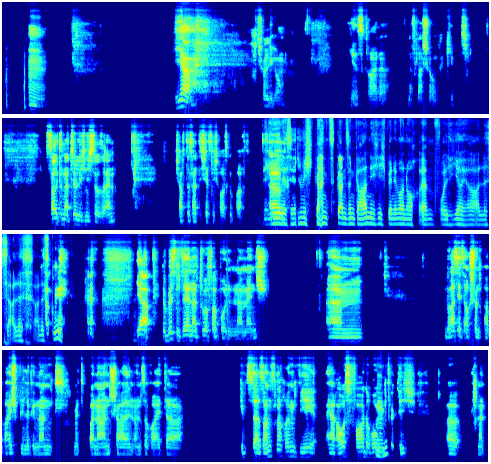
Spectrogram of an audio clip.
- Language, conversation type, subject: German, podcast, Was bedeutet Nachhaltigkeit für dich beim Outdoor-Sport?
- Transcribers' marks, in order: other background noise; snort; static; laughing while speaking: "ganz"; tapping; laughing while speaking: "Okay"; chuckle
